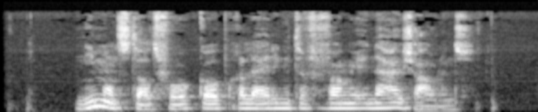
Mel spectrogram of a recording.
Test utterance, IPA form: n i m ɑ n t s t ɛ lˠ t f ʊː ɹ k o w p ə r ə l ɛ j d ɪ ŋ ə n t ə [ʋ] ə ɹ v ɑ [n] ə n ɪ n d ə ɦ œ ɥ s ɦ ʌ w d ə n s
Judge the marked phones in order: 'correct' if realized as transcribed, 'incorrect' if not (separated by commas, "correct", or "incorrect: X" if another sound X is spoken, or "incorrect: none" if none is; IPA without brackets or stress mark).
incorrect: v, incorrect: ŋ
